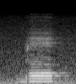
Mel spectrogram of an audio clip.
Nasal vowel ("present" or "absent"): absent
